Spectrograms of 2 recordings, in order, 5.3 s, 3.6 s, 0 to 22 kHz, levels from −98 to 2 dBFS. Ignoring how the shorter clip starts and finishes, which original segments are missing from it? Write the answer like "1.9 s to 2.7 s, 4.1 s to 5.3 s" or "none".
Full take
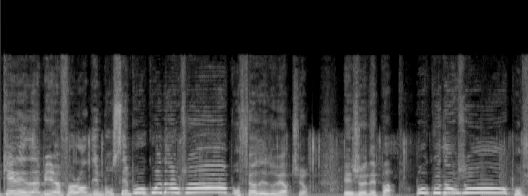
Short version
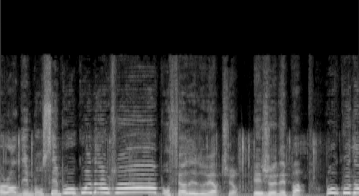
3.1 s to 3.3 s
